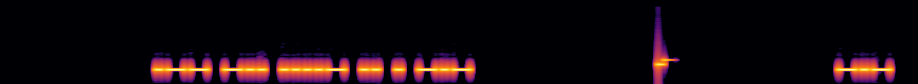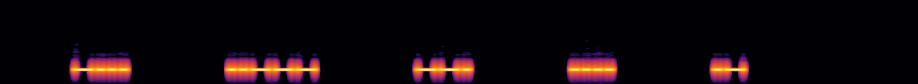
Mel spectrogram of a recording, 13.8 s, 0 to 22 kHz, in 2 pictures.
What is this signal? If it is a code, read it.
Morse code, heard as a keyed tone, about 28 wpm, spaced as for 14 wpm, 700 Hz. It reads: WD4IEK KB2GHA
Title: USA Call Signs - 6 Characters - 6x Character Spacing - 28wpm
